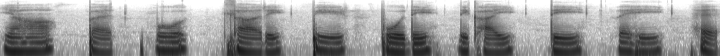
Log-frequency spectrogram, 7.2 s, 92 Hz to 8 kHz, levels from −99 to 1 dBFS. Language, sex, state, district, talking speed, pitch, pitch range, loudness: Hindi, female, Rajasthan, Jaipur, 85 wpm, 135 Hz, 125-140 Hz, -19 LUFS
